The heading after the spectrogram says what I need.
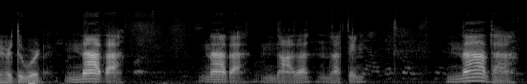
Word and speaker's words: nada: the word naada naada nada nothing naada where's the stress naada or NADA well of course it's NADA so yes like I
